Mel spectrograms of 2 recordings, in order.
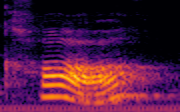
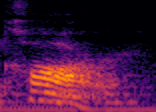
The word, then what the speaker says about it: car: So for example, in the word car, you can hear there that I don't pronounce the R, but in American English, they would say car.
